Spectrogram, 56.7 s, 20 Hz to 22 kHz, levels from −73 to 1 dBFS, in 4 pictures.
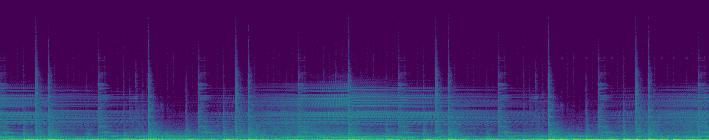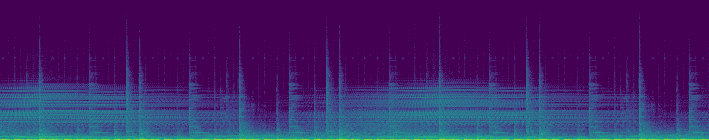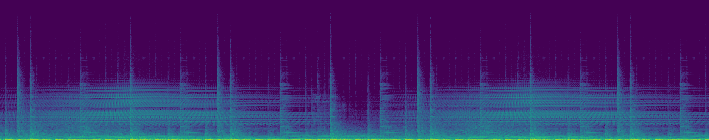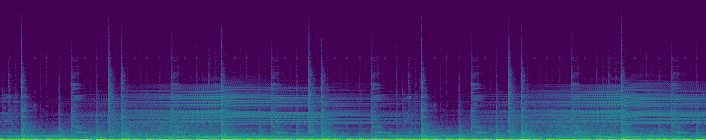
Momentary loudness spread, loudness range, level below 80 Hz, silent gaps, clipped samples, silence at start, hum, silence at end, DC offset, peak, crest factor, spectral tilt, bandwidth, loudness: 5 LU; 4 LU; -20 dBFS; none; under 0.1%; 0 s; none; 0 s; under 0.1%; -2 dBFS; 12 dB; -6 dB/octave; 11 kHz; -19 LUFS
